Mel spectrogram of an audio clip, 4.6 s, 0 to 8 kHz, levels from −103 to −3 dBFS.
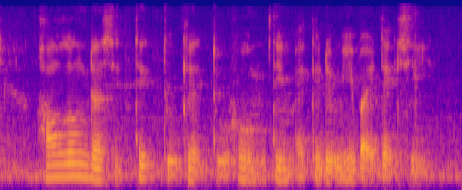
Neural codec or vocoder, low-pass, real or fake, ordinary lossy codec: vocoder, 22.05 kHz, 80 mel bands, HiFi-GAN; 7.2 kHz; fake; none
